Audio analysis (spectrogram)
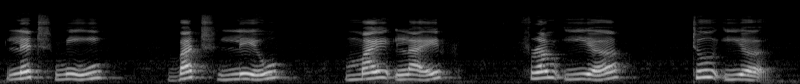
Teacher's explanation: this sentence is divided into 10 syllables. Every short syllable is followed by long syllable.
